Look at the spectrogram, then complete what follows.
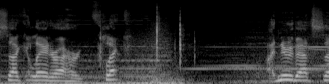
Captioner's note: click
